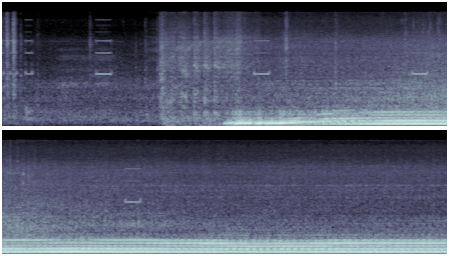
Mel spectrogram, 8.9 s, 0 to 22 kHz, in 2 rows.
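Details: 2008 Nissan 350Z after fixing mismatched ignition parts and installing O2 sensor: starter whirs briefly, engine catches, settles into smooth, even idle with no misses; check engine codes did not return; normal start and idle.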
